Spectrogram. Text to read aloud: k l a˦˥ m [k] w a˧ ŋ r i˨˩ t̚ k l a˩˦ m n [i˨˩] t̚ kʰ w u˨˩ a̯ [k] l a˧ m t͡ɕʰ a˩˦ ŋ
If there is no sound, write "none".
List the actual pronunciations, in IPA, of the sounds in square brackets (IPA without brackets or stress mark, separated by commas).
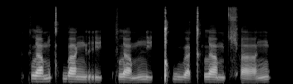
kʰ, i˨˩, kʰ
